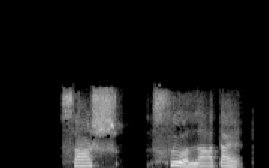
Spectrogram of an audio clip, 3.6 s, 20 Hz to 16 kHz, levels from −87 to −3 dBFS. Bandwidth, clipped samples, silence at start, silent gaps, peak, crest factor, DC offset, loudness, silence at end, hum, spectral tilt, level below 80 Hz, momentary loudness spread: 8.4 kHz; under 0.1%; 0.8 s; 1.82-1.92 s; -6 dBFS; 18 dB; under 0.1%; -21 LUFS; 0.4 s; none; -1 dB/octave; -64 dBFS; 15 LU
